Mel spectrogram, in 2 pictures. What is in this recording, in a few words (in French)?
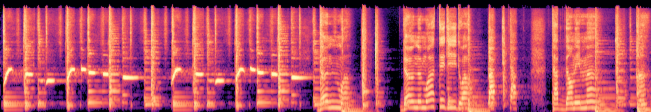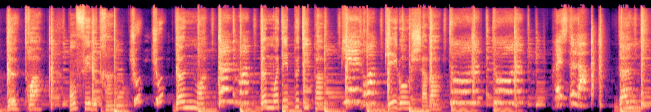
donne moi tes dix doigts, comptine rythmique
